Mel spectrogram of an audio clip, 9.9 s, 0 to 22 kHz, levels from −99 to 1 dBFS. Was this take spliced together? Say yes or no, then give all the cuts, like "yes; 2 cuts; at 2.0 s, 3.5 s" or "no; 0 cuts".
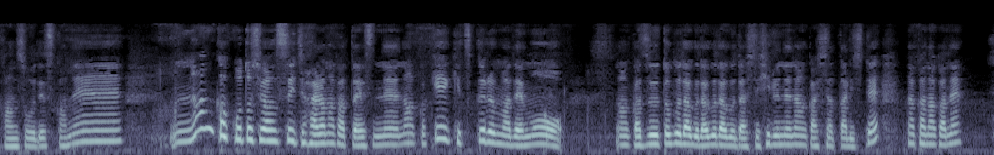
no; 0 cuts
